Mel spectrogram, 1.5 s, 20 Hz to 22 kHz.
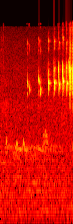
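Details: Corn bunting song recorded on 4 June 2022: a few spaced, high ticking notes that speed up into a dense, glassy jangle at the end.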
